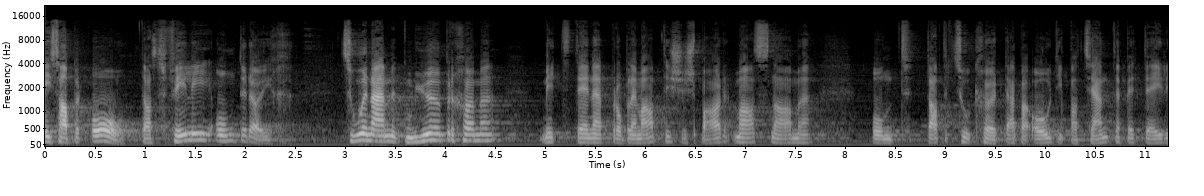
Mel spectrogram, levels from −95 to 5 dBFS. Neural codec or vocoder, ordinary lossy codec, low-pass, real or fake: none; none; 14.4 kHz; real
